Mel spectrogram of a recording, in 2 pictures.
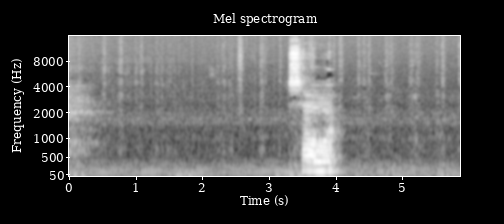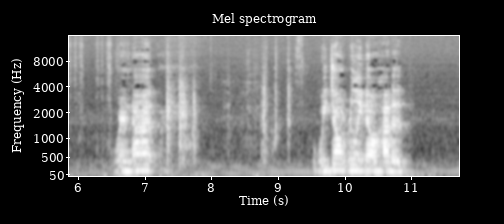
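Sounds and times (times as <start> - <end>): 
pen or pencil scratching on paper while writing by hand: 0.5 - 3.2, 4.0 - 6.6
speech: 3.3 - 4.2, 6.6 - 7.3, 9.6 - 11.0.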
